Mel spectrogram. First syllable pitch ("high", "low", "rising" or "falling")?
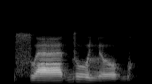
low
